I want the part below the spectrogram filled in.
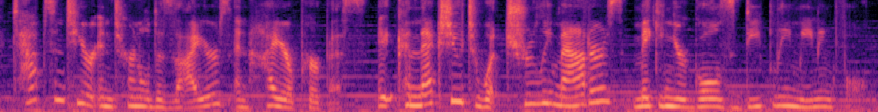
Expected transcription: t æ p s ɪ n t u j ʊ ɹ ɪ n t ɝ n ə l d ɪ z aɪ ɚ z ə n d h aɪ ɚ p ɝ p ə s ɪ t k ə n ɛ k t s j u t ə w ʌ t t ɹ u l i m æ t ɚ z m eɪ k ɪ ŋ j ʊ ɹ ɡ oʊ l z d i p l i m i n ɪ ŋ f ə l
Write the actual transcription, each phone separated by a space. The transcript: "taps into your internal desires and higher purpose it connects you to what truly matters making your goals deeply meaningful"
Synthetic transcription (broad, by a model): t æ p s ɪ n t u j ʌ ɹ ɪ n t ɝ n l d ɪ z aɪ ɚ z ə n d h aɪ ɚ p ɝ p ə s ɪ t k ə n ɛ k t s j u t ə w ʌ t t ɹ u l i m æ t ɚ z m eɪ k ɪ ŋ j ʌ ɹ ɡ oʊ l z d i p l i m i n ɪ ŋ f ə l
